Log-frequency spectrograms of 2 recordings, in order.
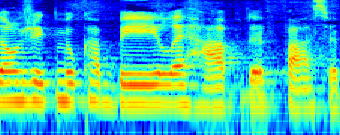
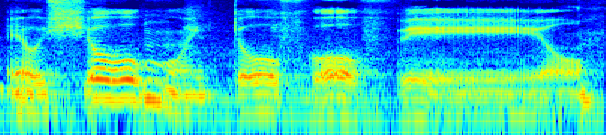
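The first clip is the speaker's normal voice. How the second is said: much lower, very slow put-on dog voice; voicing the dog; 12 semitones lower, 5 dB quieter, much slower than usual. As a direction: speak for the puppy, deep and slow.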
